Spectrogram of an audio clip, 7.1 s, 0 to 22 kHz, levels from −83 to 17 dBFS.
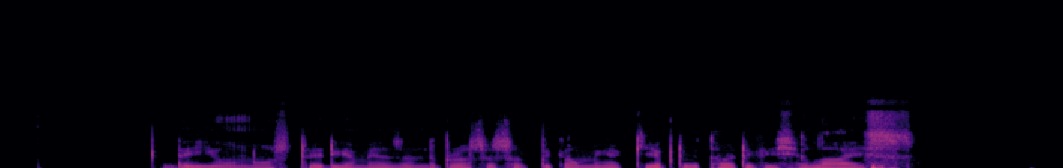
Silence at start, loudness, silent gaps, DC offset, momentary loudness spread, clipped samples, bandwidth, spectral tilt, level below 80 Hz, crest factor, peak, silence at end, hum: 1.1 s; -38 LUFS; none; under 0.1%; 9 LU; under 0.1%; 9.2 kHz; -5.5 dB/octave; -56 dBFS; 26 dB; -12 dBFS; 1 s; none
